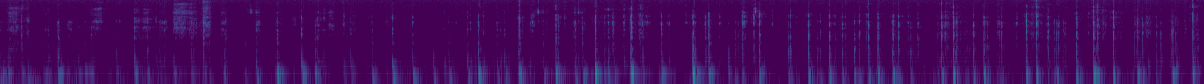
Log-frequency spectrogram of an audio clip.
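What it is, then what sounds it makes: Empty cardboard box, hollow. Long nails tap and drum rapidly on the sides of a medium-sized black cardboard inner box with a round hole, the hollow, apparently empty packaging box of a Blue Yeti X microphone, as it is turned in the hands. The result is a dense, fast run of short, dull, bassy thumps with almost no ring.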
